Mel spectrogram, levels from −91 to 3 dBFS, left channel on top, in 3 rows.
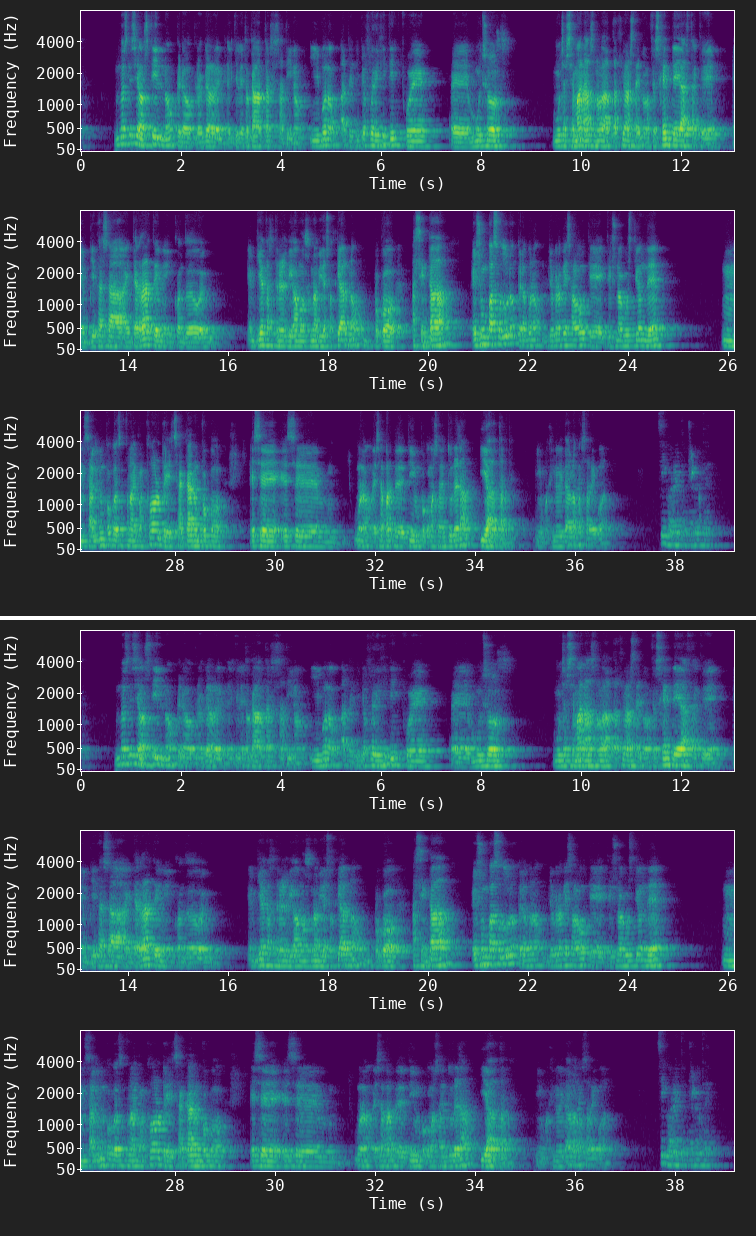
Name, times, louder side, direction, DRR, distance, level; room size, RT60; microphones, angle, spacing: voice 1, 0.7-6.9 7.4-8.4 9.4-12.7 13.0-15.7 16.4-19.4 19.7-20.4 20.9-24.6 25.9-28.9 29.5-31.2 31.6-34.7 35.2-36.6, left 3 dB, 65° left, 4 dB, 0.3 m, -22 dB
voice 2, 35.8-36.3 37.7-38.7, equal, 75° right, -2 dB, 0.8 m, -34 dB
2.3 x 2.2 x 2.6 m, 0.87 s
head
